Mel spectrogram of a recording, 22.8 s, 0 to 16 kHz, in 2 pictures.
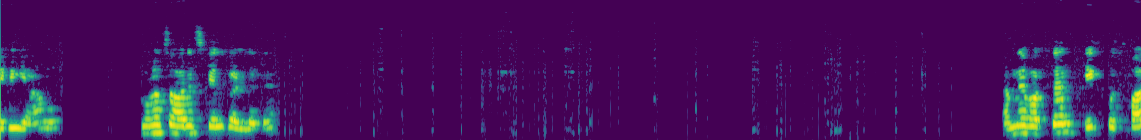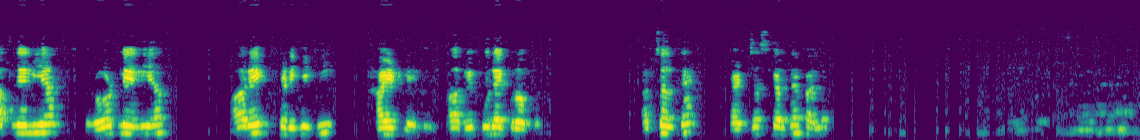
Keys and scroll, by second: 0.9 r, 3.1 w, 5.6 p, 7.3 z, 8.3 F3, 16.1 alt+q, 17.5 f, 17.7 z.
